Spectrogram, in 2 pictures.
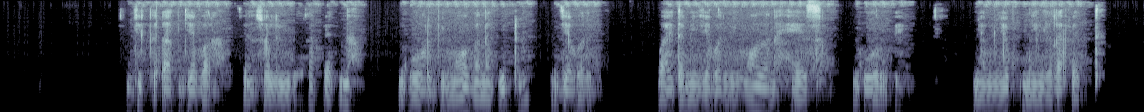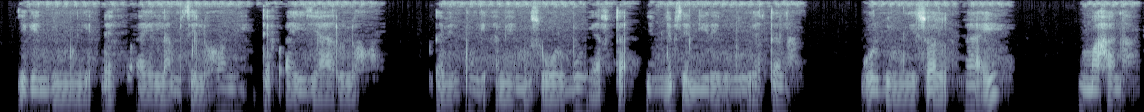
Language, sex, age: Wolof, female, 25-35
